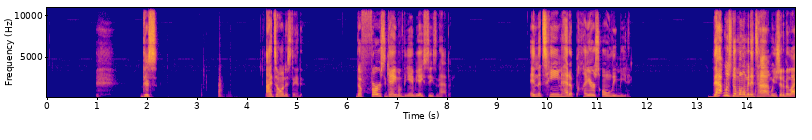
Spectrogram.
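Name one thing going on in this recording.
A young man talks with animation close to a microphone, in short bursts with pauses.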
